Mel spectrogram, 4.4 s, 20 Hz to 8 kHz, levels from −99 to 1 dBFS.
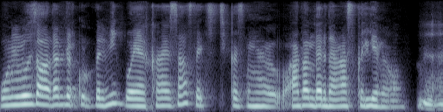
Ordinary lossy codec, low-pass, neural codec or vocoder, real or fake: none; none; codec, 16 kHz, 1 kbps, FreqCodec, larger model; fake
